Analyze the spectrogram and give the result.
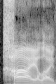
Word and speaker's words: Jai Alai: Jai Alai. Am I pronouncing that correctly? Jai Alai. Sorry. Hi, Eli. The J is pronounced softly. Hi, Eli, with softly.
